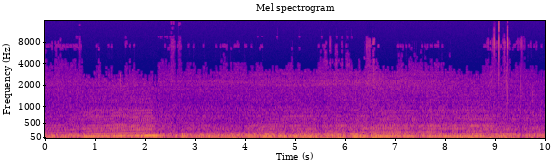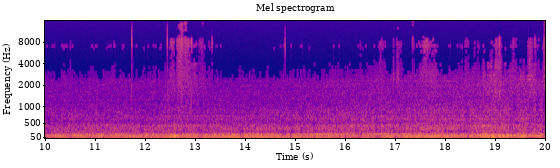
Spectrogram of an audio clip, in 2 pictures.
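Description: Cabin noise of a Ford Explorer with its 2.3-litre turbocharged four-cylinder petrol engine under way on the road: a steady low rumble of engine and tyres, with the engine's hum shifting slightly in pitch as it pulls.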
